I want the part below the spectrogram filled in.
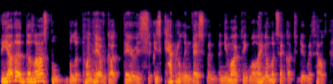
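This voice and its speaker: Speaking with an Australian accent, a man keeps a medium pitch with ordinary pitch variation. His pace is fairly quick, with big swings in loudness. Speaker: leadership trainer. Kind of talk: webinar presentation. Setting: online webinar. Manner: hesitant, many fillers.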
